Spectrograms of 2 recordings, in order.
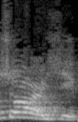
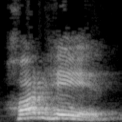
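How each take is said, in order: First: Jorge said Portuguese-style, as "ZHOR-zhi"; pronúncia portuguesa. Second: Jorge said Spanish-style, as "hor-HE"; breathy h sounds for both consonants in Jorge; pronúncia espanhola. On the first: (Jorge em português, "jórji") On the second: (Jorge com sotaque espanhol, "rorrê") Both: Shown as a demonstration. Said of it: "não, Jorge".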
